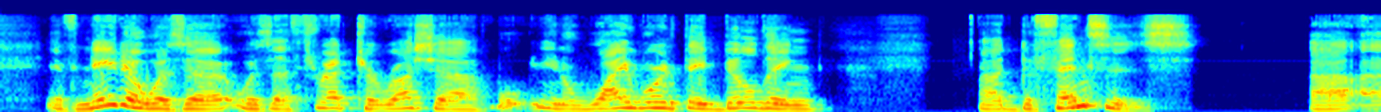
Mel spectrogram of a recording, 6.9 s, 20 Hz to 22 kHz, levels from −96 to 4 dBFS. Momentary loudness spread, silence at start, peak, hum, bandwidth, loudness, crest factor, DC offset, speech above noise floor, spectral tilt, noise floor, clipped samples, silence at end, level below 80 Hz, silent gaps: 11 LU; 0.25 s; -6 dBFS; none; 13 kHz; -22 LUFS; 16 dB; under 0.1%; 57 dB; -5 dB/octave; -78 dBFS; under 0.1%; 0 s; -68 dBFS; none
